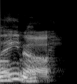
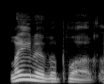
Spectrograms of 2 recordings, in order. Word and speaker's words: Lena the Plug: With him and how you pronounce her name? Laura the Plug, Lana the Plug, Lena. – Lena the Plug.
